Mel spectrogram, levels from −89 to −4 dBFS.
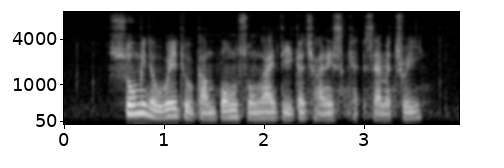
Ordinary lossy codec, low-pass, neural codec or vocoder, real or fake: none; none; none; real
